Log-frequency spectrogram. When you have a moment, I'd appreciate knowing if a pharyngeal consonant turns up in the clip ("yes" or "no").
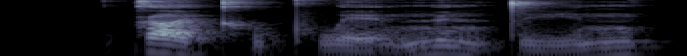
no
